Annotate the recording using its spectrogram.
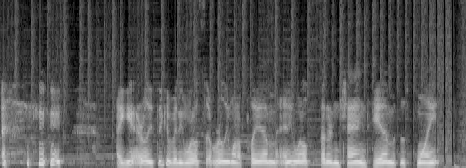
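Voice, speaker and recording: The speaker mumbles. Music plays in the background. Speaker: fan video maker. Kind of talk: casual talk to camera. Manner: mumbly, a bit out of it.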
